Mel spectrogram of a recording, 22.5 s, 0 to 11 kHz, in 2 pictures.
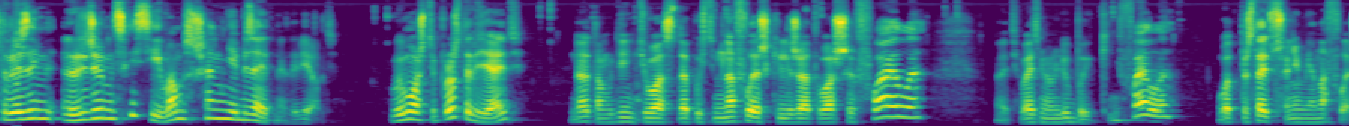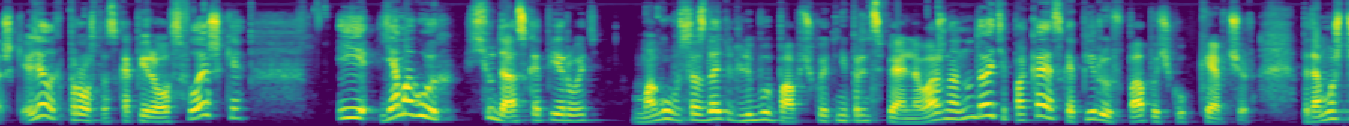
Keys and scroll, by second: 9.7 super+c.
